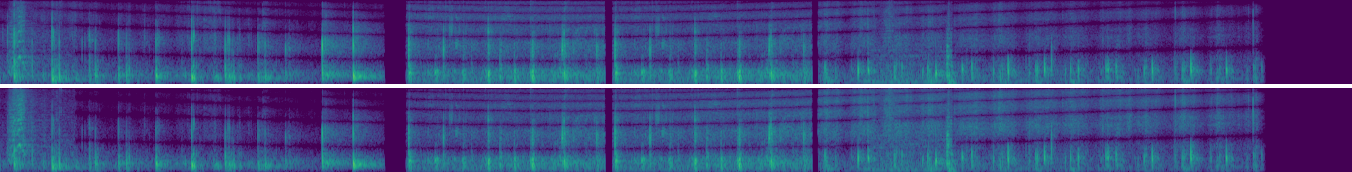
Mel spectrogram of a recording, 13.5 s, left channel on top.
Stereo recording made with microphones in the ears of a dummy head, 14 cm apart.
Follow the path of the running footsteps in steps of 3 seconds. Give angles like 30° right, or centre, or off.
40° left, 10° left, 20° right, 50° right, 60° right.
